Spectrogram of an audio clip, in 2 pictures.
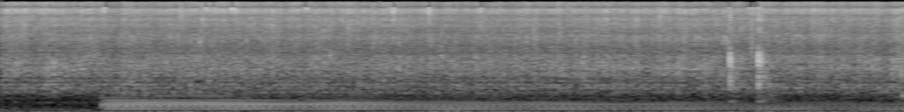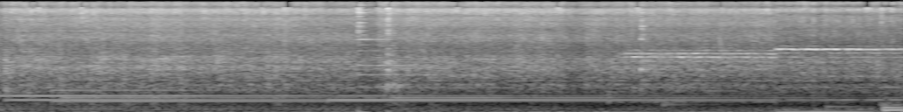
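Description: Poppy seed paste hits hot oil in a pan with boiled taro stolons, giving a steady close crackling sizzle that jumps louder about halfway through, with a faint low hum underneath.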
